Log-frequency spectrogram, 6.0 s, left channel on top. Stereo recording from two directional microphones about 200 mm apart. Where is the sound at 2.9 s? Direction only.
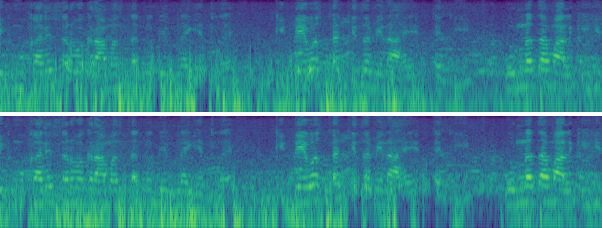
15° right (ahead or behind).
